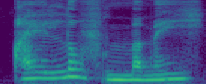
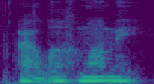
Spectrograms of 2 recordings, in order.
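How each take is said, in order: First: It is said in a put-on British accent. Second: It is said in the speaker's usual non-British accent.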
